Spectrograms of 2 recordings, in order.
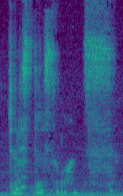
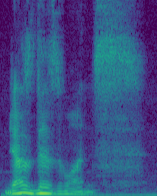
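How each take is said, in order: First: Slow, whispered concession; soft and grudging, barely voiced; under the breath. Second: Very slow, voiced aloud; deliberate, drawn-out warning; firm concession. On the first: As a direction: whisper it to yourself, drawn out. Same words, first under breath. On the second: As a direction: draw out each word for the opponent. Then repeated aloud to opponents.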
